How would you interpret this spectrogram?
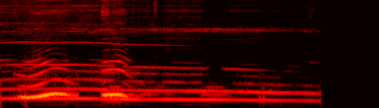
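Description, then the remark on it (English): A person jokingly mimics a 'gay alarm' with a wavering, siren-like wail that rises and dips twice, then holds a steady, slowly falling tone for about a second and a half before cutting off. “They probably got a gay alarm.”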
